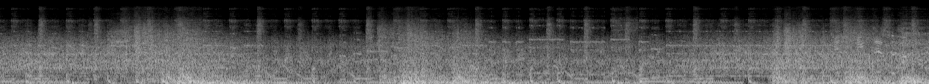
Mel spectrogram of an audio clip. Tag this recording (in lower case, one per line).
music
speech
